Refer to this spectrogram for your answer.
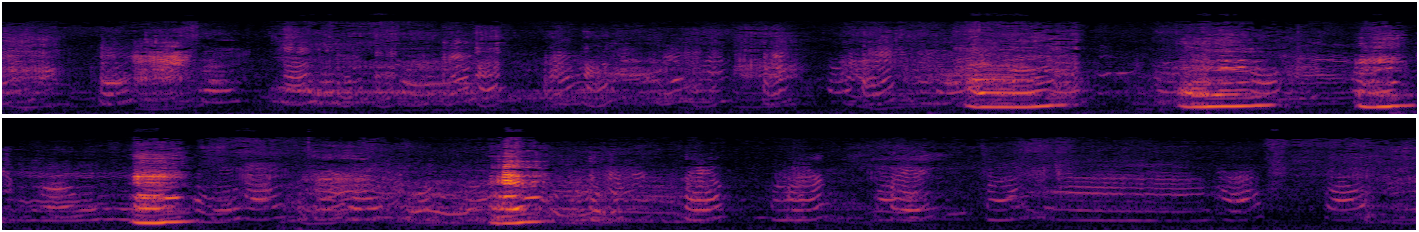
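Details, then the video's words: Group of sea lions with a background murmur of mixed calls, broken by about five loud, low harmonic barks that rise slightly, spaced one to two seconds apart, then quieter moaning calls toward the end. "Ambient Sea Lions"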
